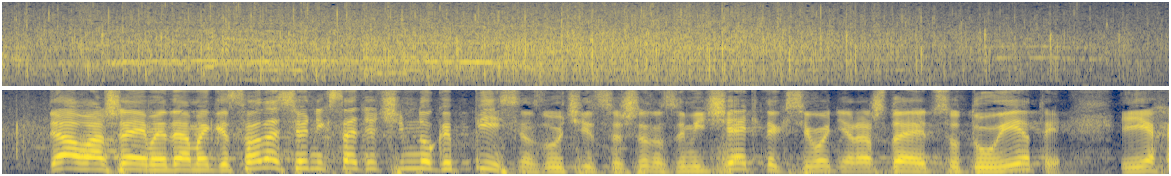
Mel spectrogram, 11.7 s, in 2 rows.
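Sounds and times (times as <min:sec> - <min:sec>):
audience applause: 0:00.0 - 0:06.8
speech: 0:06.1 - 0:11.6.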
